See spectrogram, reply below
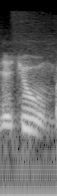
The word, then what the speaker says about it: Jeju: Bueno, él nos va a contar todo sobre el 5º Congreso Mundial de la Naturaleza que tendrá lugar en Jeju. No sé si se pronuncia así. – Sí, sí, en Jeju, es en Corea.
